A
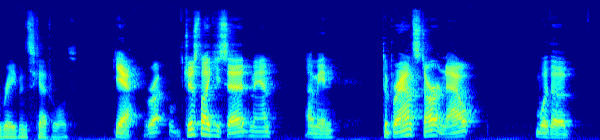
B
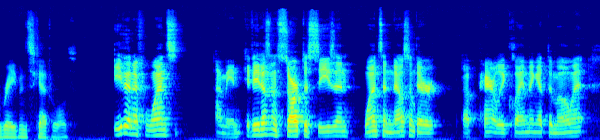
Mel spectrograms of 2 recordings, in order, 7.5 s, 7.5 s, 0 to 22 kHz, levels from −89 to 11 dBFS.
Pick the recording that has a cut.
B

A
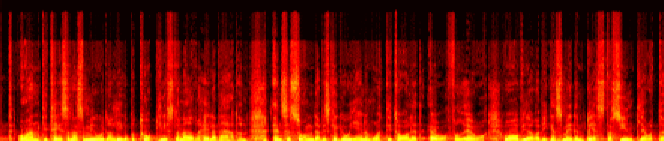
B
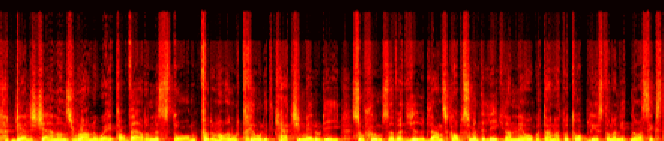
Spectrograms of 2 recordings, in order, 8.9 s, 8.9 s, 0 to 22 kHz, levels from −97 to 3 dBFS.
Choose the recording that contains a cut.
A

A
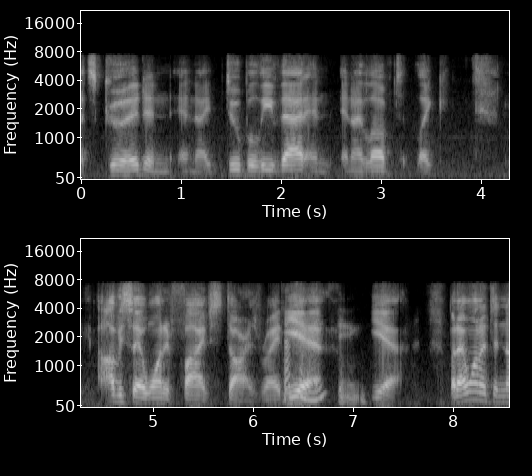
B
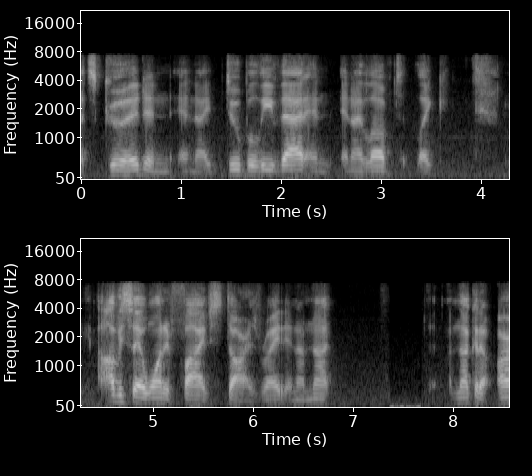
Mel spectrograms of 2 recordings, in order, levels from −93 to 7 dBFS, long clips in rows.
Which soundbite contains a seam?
A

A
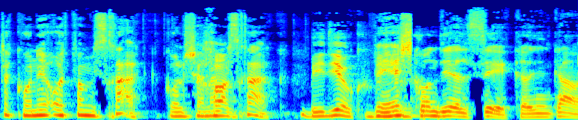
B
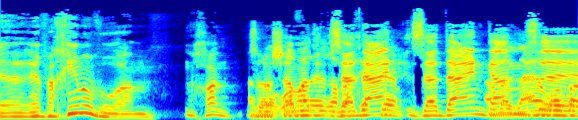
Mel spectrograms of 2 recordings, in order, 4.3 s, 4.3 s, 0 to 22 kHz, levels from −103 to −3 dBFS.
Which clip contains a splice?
A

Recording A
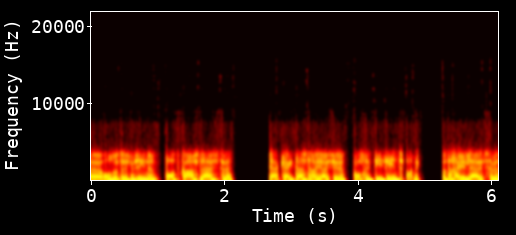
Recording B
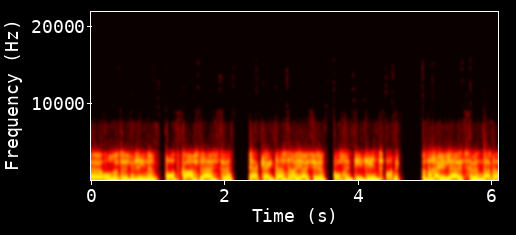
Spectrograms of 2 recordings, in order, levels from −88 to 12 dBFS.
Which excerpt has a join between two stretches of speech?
B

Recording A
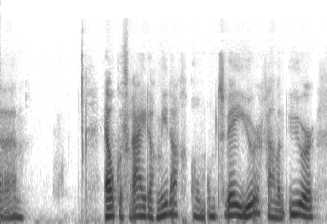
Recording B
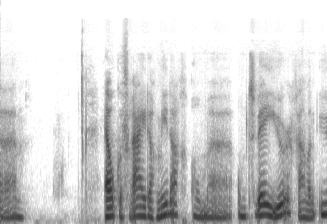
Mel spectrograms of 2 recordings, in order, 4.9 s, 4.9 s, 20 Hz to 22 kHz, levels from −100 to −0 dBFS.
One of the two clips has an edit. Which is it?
A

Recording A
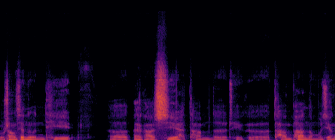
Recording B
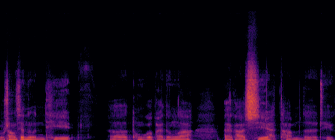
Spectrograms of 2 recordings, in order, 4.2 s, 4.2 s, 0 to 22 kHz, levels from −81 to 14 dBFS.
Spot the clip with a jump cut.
A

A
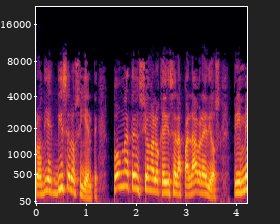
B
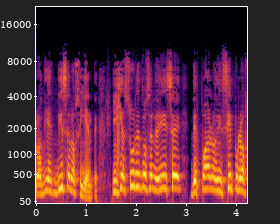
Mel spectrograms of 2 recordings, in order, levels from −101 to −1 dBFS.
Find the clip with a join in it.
B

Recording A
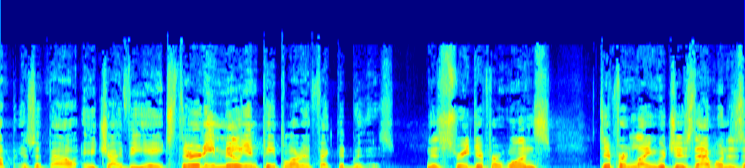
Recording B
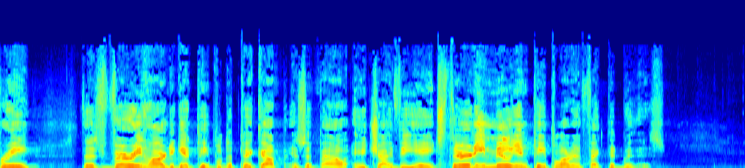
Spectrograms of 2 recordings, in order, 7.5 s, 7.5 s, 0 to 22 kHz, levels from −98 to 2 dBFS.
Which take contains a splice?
A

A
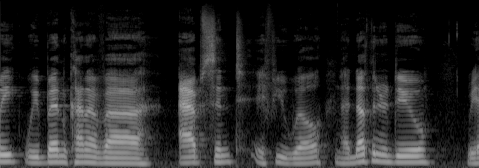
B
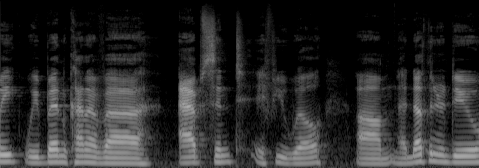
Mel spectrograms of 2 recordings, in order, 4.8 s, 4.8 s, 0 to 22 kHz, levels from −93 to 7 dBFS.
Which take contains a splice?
A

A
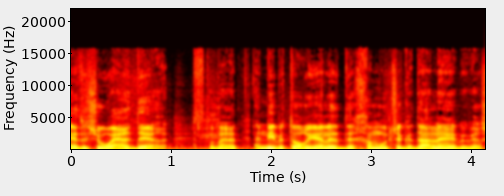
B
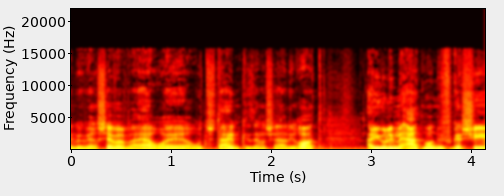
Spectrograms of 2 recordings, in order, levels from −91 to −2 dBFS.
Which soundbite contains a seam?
A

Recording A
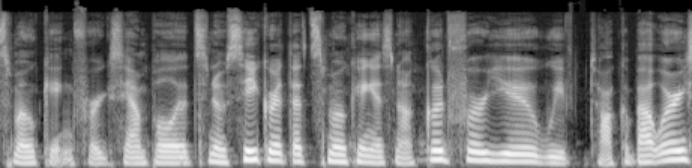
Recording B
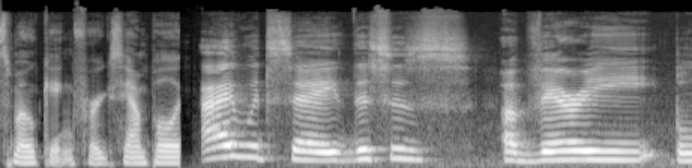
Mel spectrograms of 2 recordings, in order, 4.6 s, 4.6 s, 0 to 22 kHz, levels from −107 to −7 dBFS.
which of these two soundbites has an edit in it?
B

